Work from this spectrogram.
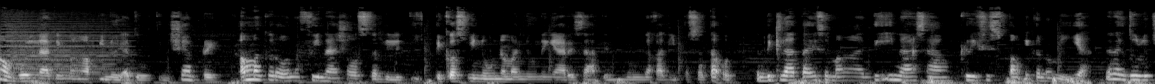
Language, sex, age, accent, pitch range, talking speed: English, male, 20-39, Filipino, 120-205 Hz, 170 wpm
